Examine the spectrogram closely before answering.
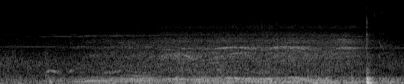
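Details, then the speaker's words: DIY inflatable SHERP-style vehicle with electric drive on its first full test drive: steady low drive hum, then a sharp bang as the rivets holding the ball-bearing positioning clamp at the rear right wheel tear off. "it turned out to be the rivets holding the ball bearing positioning clamp in place that got torn off at the rear right wheel"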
